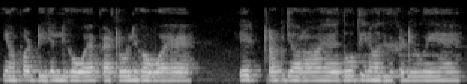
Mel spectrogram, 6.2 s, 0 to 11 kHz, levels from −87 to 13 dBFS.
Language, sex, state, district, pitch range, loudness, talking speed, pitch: Hindi, male, Uttar Pradesh, Shamli, 165-170 Hz, -15 LUFS, 200 wpm, 165 Hz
